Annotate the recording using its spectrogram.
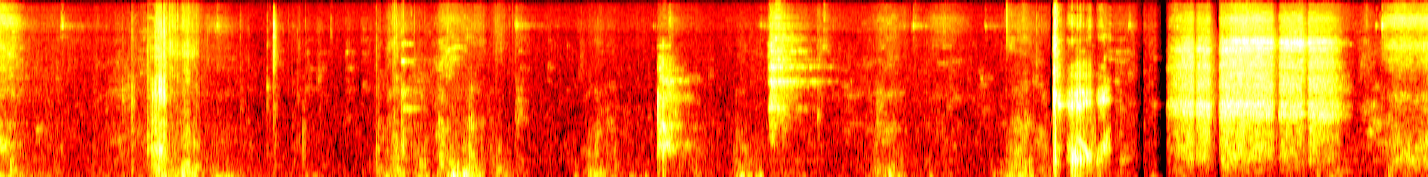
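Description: Faint, scattered knocks, rustles and breaths picked up by a podium microphone while equipment is being hooked up, ending in a short hiss near the end.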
